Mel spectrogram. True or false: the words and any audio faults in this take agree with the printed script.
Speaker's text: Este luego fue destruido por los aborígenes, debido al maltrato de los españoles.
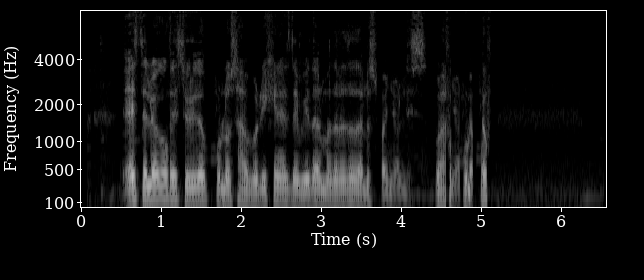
false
